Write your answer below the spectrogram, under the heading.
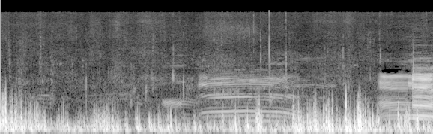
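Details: Cows grazing alongside their calves in a field; two short harmonic moos sound in the second half, the last one higher and more bleating, against continuous low rumbling noise.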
